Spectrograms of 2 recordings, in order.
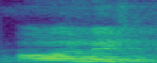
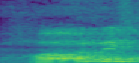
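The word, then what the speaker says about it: honest: ईमानदार का क्या होता है ऑनेस्ट होता है नेस्ट नहीं पढ़ते उसको ऑनेस्ट पढ़ते हैं ऑनेस्ट को बोलेंगे अ आया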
